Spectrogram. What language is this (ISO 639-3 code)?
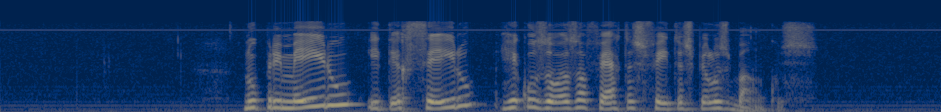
por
